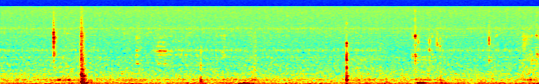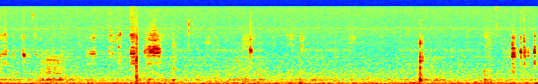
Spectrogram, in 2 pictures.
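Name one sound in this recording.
Small plastic devices click and tap softly.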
